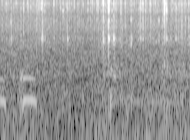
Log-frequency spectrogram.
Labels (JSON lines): {"label": "ambient", "recorder": "HydroMoth"}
